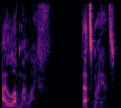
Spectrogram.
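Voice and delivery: low, hushed, intimate reveal; soft, low and heartfelt; soft sincerity. Real, not acted. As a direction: drop right down to a quiet confession. Reveals answer after loud build-up.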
